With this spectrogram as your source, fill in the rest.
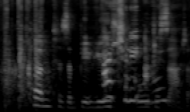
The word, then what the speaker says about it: Klimt: Dreaming of Clint, and that's not how you say it. Dreaming of Klimt. Klimt, thank you.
